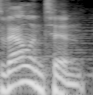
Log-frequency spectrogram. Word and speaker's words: Valentin: It's Valentin. Yes, I know that sounds like I'm mispronouncing it, but I am not. He wasn't cool enough to have an E at the end of his name.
